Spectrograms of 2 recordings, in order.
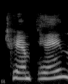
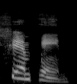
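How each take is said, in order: First: The word begins with a hard 'ch' sound. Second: The word begins with a soft 'sh' sound. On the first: The speaker calls it wrong. "Nobody says champagne" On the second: The speaker calls it right. "they say champagne"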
